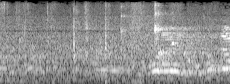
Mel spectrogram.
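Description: A football being kicked and knocked about on a hard court, with several short sharp knocks in the first half. Players call out over it in the second half.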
